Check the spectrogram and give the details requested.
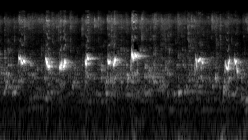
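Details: Yellow-vented bulbul giving a fast, lively 'ropel' song style used as a lure to get other bulbuls replying: short bubbly chortled notes in quick bursts, a pause near the middle, steady faint high hiss behind.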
